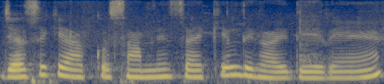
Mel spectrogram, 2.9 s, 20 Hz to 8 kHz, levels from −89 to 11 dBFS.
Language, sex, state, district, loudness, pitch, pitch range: Hindi, female, Chandigarh, Chandigarh, -16 LUFS, 200 Hz, 185-230 Hz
